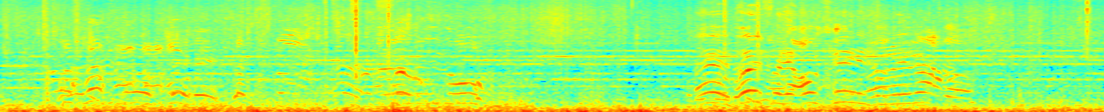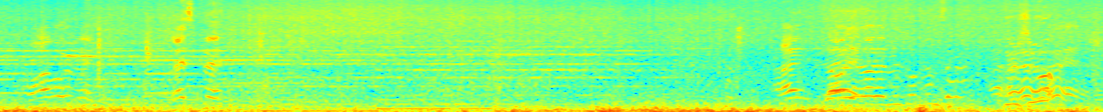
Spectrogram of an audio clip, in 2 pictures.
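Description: Wind buffeting the microphone on an open sailboat deck, with short excited shouts and cheers from the crew over steady held tones of background music.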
